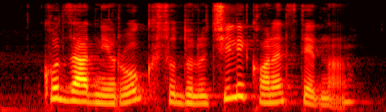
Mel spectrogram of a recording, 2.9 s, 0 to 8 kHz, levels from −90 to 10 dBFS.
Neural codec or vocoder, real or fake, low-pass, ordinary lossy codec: none; real; 7.2 kHz; none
